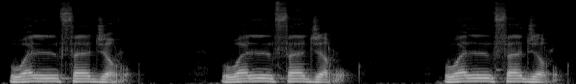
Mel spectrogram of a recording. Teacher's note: On va regarder la lettre qui est avant celle-là et on va voir qu'il y a une fatha. Et donc le ra, quand je m'arrête dessus et donc sur un soukoun, je vais le prononcer de façon grave et emphatique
